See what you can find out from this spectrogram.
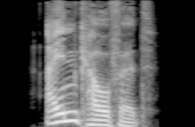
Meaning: second-person plural dependent subjunctive I of einkaufen
- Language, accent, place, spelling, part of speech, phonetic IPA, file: German, Germany, Berlin, einkaufet, verb, [ˈaɪ̯nˌkaʊ̯fət], De-einkaufet.ogg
